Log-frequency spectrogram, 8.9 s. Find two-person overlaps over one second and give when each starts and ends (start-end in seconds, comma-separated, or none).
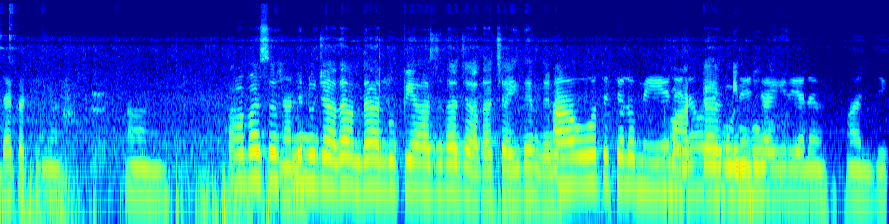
none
